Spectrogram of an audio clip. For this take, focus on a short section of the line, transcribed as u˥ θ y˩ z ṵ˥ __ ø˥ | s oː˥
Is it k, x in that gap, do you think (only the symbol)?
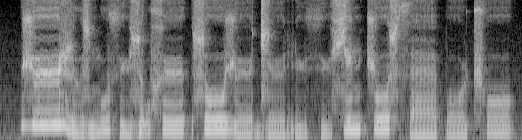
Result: x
